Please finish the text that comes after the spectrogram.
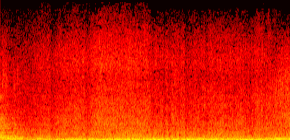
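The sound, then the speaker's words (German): A sea rescue cruiser's engine drones steadily while under way, with wind gusting across the microphone and water rushing along the hull, as a small boat runs alongside on the starboard side and two rescuers cross over to it during the trip; no voices. “Boah, jetzt in der Fahrt kommt jetzt hier so ein kleines Boot und wow, die zwei Seenotretterinnen, die steigen jetzt während der Fahrt rüber vom Seenotrettungskreuzer auf das kleine Boot.”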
